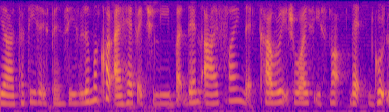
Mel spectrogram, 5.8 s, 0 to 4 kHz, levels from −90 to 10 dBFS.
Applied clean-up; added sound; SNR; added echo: none; none; none; none.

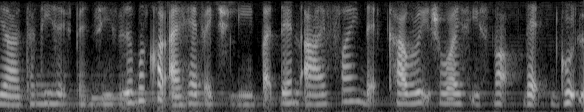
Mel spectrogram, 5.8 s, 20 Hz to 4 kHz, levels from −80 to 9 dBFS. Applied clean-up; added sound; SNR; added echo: neural separator model SepFormer DNS4.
